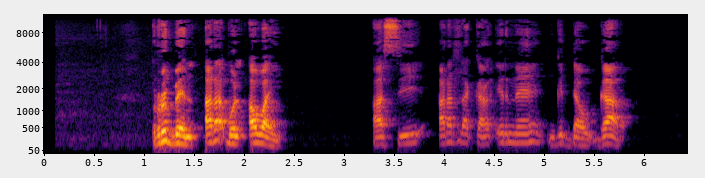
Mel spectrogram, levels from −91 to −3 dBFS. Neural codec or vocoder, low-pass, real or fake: none; 10.8 kHz; real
